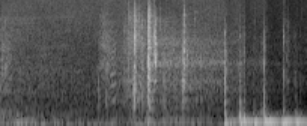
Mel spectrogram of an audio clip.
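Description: Handling rumble and footsteps from a handheld camera being carried by someone walking, with a few light clicks. The rumble grows much louder about one and a half seconds in.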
